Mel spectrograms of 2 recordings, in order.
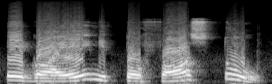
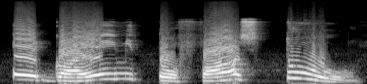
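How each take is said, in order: First: Egoeime tofós tu slow but joined up; smoother Greek reading. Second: Egoeime tofós tu spoken very slowly, syllable by syllable; slow Greek demo. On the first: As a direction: read Egoeime tofós tu as one phrase, still careful. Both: Shown as a demonstration. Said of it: "a pronúncia dessa palavra".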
